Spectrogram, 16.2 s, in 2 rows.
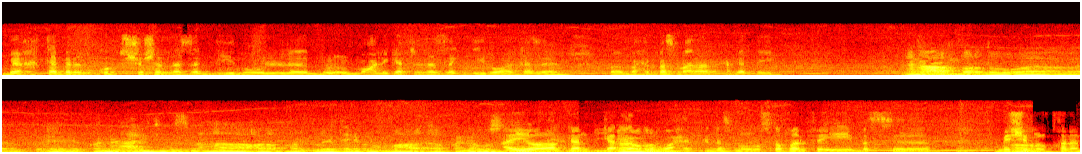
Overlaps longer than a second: present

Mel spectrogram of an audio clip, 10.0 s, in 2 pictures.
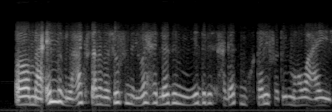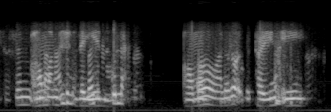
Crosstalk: present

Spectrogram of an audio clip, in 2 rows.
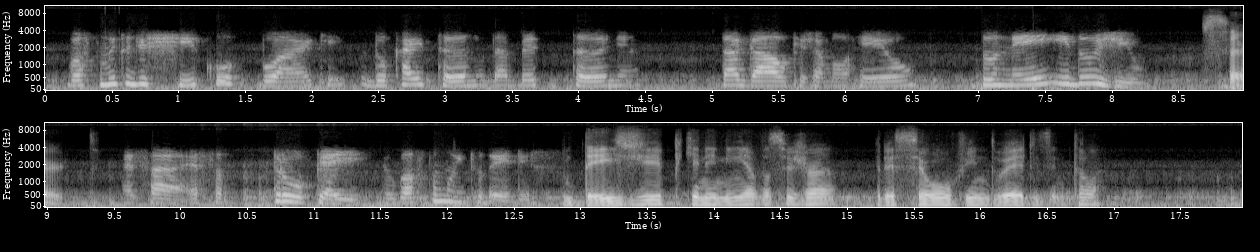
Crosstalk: none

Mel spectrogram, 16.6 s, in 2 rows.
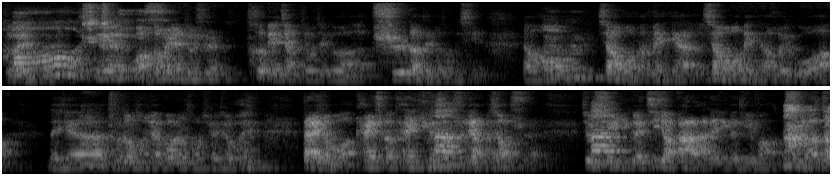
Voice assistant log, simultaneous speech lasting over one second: present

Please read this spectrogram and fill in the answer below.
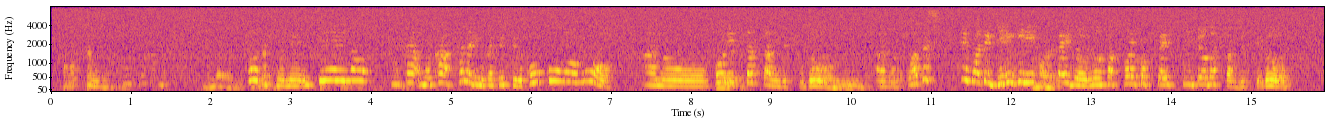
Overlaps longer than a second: present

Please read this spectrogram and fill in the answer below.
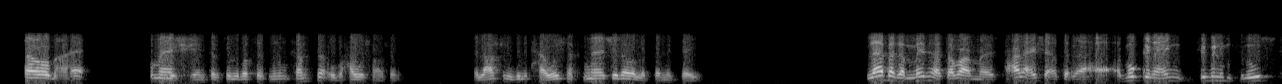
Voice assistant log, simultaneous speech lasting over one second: none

